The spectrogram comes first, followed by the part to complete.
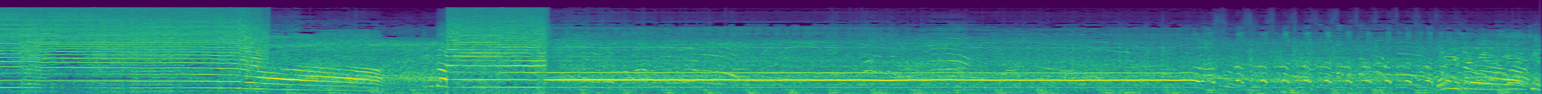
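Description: Radio football commentator's drawn-out goal call: a long held shout on one steady note that slides down in pitch, followed by a second steady held note of about eight seconds that breaks off about sixteen seconds in. It announces a goal.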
